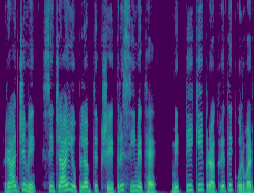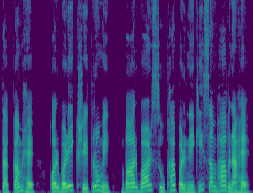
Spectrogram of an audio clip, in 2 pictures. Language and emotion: Hindi, neutral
